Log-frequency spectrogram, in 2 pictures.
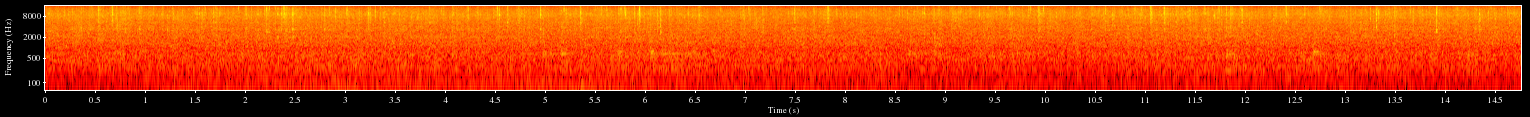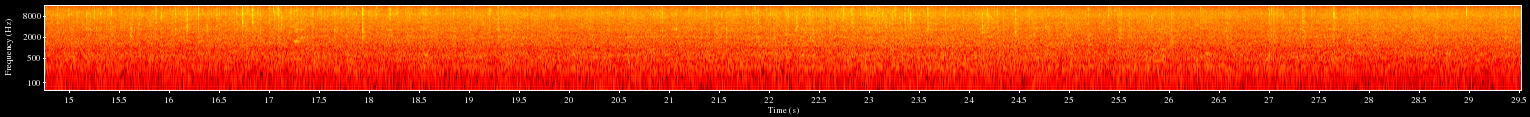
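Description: Heavy rain falling steadily: an even hiss of dense drops, flecked with many small drop ticks.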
